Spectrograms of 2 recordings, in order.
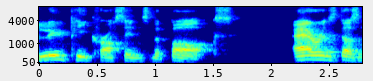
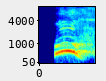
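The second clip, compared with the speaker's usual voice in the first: loud whew; 17 dB louder than usual. Real, not acted. Fan exhales after the chaos.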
